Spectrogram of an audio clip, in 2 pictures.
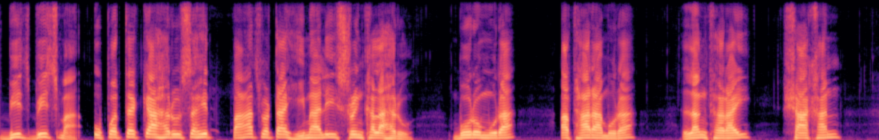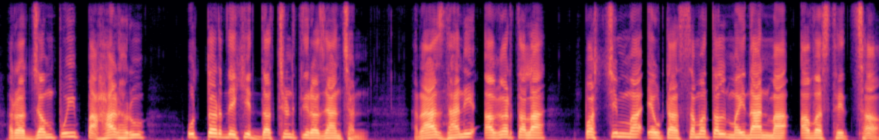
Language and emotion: Nepali, neutral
